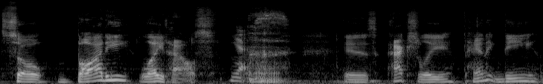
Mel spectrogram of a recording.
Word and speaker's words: Bodie: In this video we are going to tell you about Bo Body Island. I was going to say Bodie. It's actually pronounced body.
